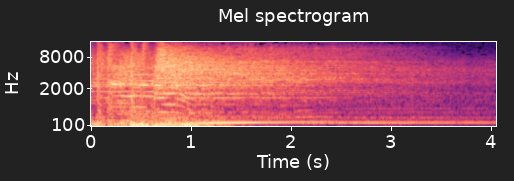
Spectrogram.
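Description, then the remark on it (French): An old fire truck's engine drones steadily as it drives on a French motorway, opening with a brief rush of revving before settling into a constant low hum and road rumble. “alors que je conduis Désiré sur l'autoroute parce que oui, je l'ai acheté”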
